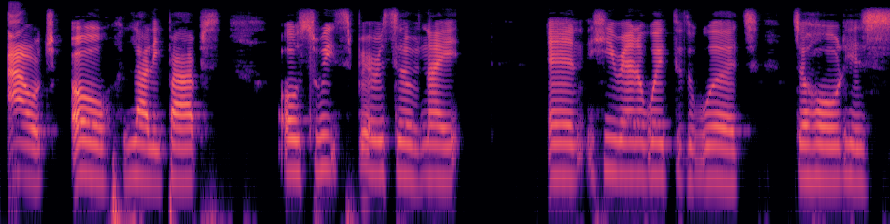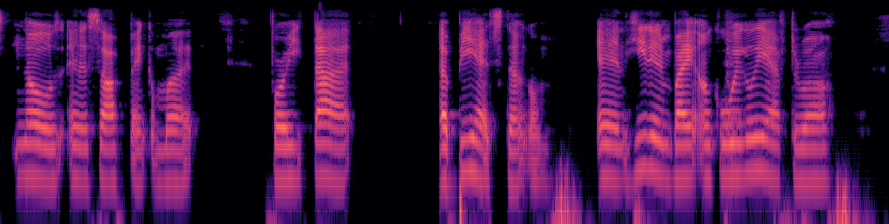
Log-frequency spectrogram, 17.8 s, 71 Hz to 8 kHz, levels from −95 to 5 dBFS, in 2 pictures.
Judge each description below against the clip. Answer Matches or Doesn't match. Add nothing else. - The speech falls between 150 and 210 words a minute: Doesn't match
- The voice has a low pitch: Doesn't match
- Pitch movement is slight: Matches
